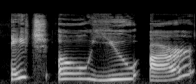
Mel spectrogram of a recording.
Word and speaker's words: hour: It's spelled H-O-U-R, and it's hour.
